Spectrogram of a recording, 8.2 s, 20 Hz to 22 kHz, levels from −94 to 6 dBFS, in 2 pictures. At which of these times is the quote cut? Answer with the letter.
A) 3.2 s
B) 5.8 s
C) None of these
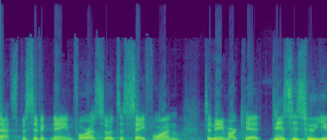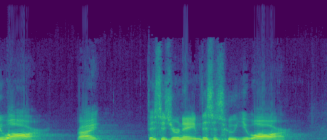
A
